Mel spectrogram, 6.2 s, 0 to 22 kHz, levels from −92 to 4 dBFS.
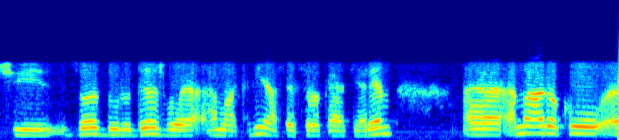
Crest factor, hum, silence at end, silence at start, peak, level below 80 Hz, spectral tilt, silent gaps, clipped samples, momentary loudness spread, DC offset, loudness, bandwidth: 18 dB; none; 0 s; 0 s; -10 dBFS; -80 dBFS; -8.5 dB/octave; none; under 0.1%; 11 LU; under 0.1%; -27 LUFS; 3.7 kHz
